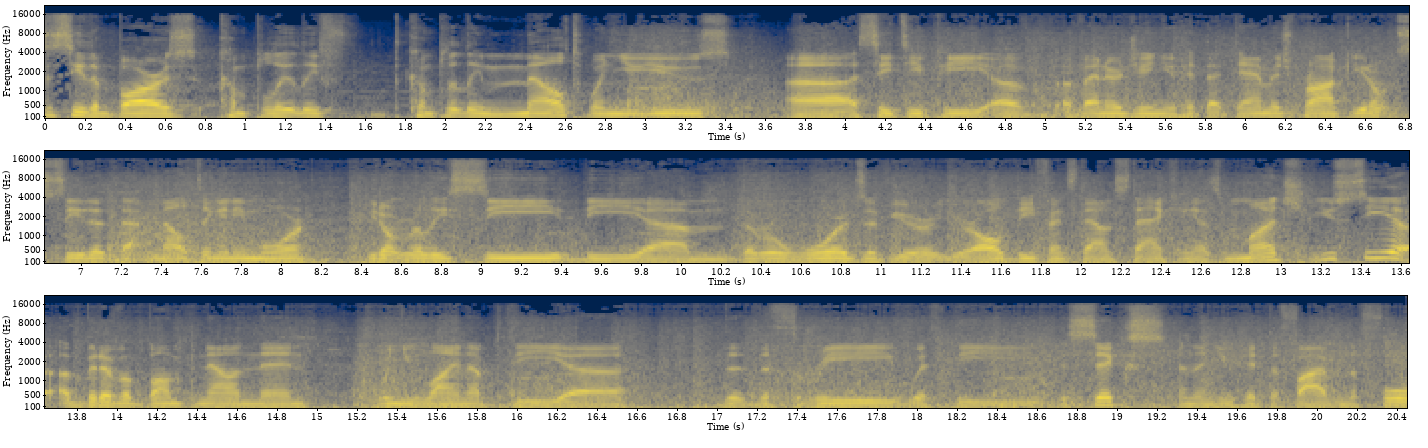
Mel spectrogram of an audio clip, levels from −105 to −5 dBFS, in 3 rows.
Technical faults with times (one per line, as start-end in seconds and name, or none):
none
